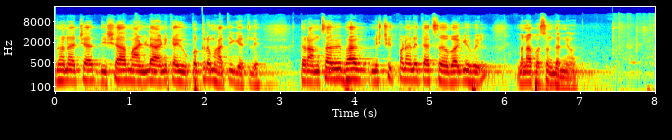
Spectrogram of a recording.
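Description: A middle-aged man speaks firmly through a microphone.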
